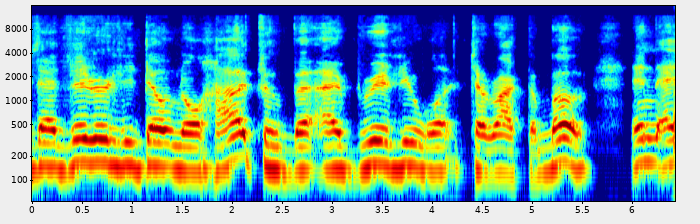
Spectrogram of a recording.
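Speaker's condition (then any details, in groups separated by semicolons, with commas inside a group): Cerebral palsy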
